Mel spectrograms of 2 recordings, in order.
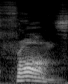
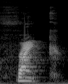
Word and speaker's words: Franz: It's Franz, not Frank. Franz.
